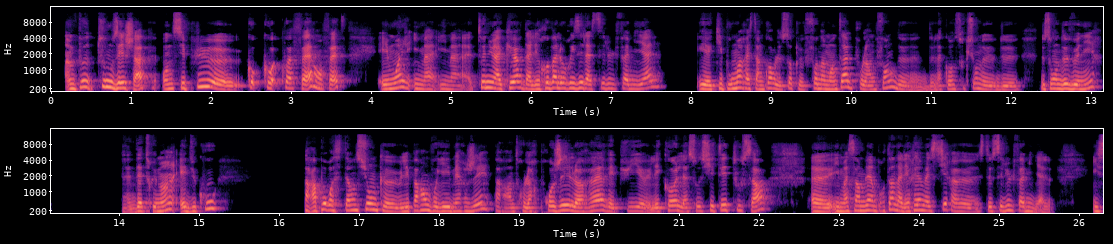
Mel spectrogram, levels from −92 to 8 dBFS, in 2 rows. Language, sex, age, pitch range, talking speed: French, female, 20-39, 180-235 Hz, 205 wpm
